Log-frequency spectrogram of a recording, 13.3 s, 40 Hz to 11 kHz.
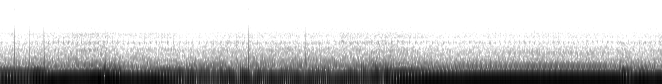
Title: My new brand fk8 engine makes a knocking sound.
